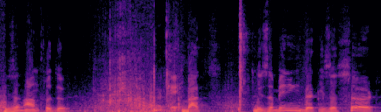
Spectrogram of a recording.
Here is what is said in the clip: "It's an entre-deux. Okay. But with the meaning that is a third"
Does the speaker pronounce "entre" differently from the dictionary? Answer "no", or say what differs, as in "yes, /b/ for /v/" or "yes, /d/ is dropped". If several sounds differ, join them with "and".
no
